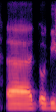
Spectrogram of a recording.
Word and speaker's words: Bijol: This is the case, for example, with Yaka Bighol, Bighol should be the correct pronunciation, class 99 defender of Udinese who is also doing very well at the European with Slovenia.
